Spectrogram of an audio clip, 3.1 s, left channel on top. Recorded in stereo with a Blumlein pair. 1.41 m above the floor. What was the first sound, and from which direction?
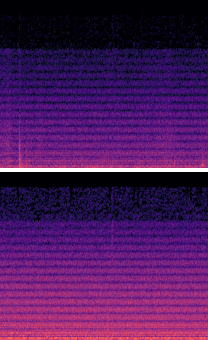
A drone, 60° right.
